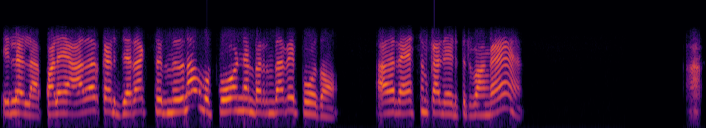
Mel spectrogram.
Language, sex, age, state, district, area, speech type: Tamil, female, 45-60, Tamil Nadu, Namakkal, rural, conversation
